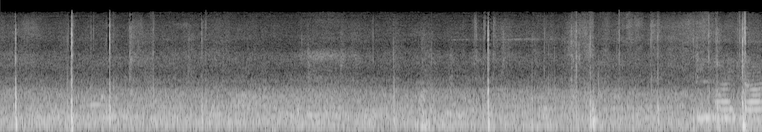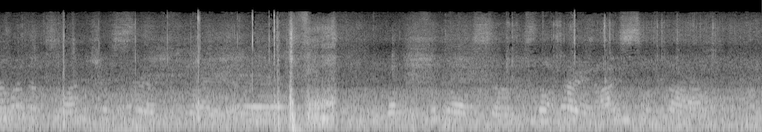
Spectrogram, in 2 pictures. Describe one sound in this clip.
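Traffic rumbles softly along a street outdoors.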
